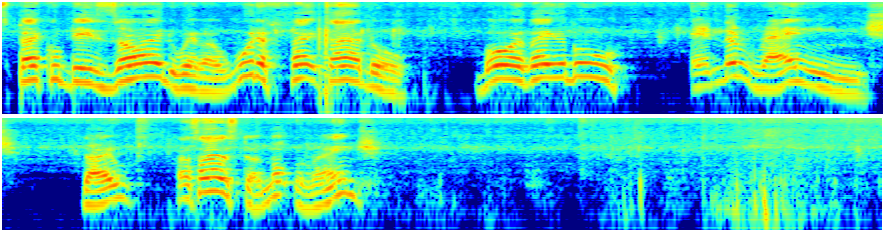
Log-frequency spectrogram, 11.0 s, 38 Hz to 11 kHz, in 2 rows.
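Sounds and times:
bacon sizzling in a frying pan: 0.0s - 11.0s
soft pops and taps: 1.9s - 2.8s.

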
